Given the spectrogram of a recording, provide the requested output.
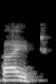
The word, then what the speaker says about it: kite: Next word देखिए KITE, के को हमेशा कै पढ़ते हैं और ITE का उच्चारण क्या कर रहे हैं, आइट, मतलब काइट।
